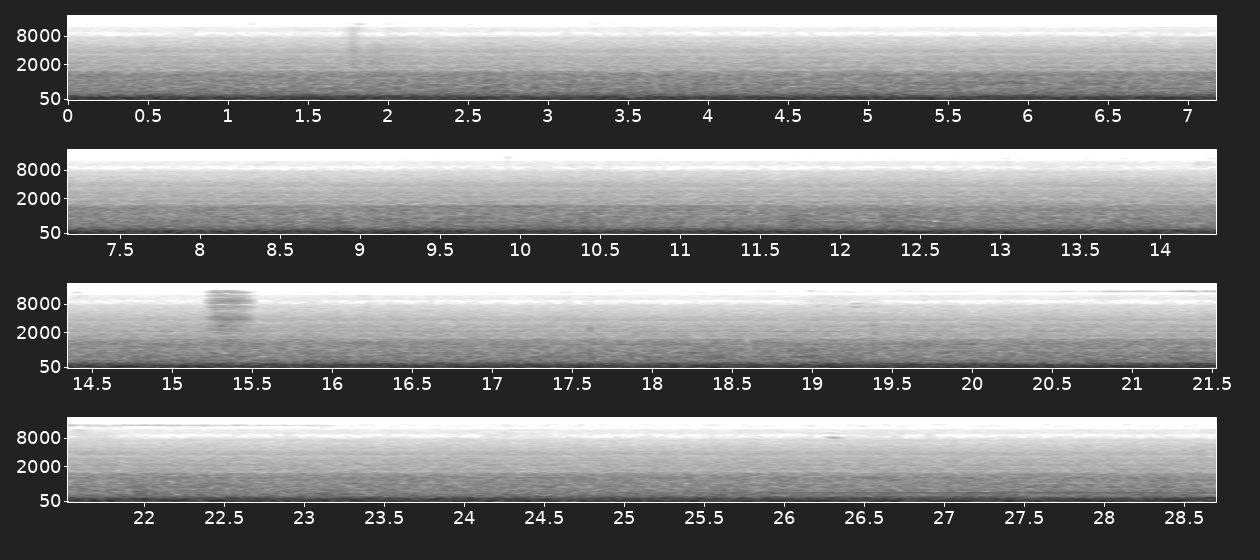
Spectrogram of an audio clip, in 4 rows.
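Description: Inside an E2 series Shinkansen car at speed: a steady low rumble of running noise from the wheels, track and bogies. A brief high hiss cuts in once, about fifteen seconds in.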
